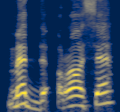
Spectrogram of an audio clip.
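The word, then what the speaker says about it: مدرستي: Madrasati. It became here open ta after it was tied ta or ta marbuta.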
